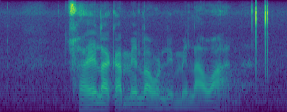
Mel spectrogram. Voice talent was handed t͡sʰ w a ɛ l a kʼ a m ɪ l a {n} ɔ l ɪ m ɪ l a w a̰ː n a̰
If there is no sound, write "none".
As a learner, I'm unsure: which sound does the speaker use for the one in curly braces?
none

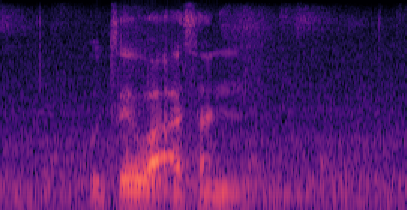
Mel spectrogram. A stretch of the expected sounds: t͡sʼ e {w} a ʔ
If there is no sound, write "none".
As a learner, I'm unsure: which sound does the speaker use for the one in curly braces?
w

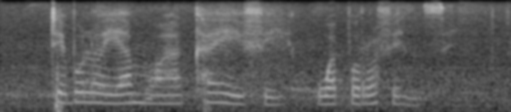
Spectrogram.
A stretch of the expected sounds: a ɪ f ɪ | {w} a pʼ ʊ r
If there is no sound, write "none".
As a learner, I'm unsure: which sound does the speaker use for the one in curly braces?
w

